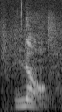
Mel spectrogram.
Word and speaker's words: gnome: First of all, if you were a gnome, you would know that the G in gnome is silent. It's gnome, okay? – No, it's gnat.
